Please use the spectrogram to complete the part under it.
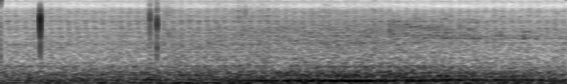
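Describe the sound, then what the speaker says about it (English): A truck passes on a Jamaican coastal highway under construction, giving a steady low rumble of engine and tyres that swells slightly as it goes by, heard close throughout. "this truck is passing us now"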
